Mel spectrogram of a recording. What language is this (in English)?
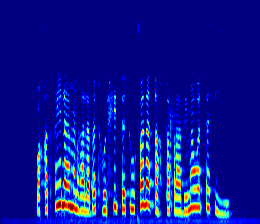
Arabic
